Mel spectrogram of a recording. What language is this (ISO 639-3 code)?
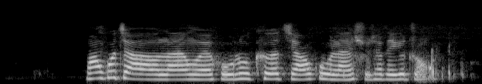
zho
